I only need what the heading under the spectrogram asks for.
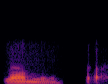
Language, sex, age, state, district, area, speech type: Marathi, male, 45-60, Maharashtra, Osmanabad, rural, conversation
